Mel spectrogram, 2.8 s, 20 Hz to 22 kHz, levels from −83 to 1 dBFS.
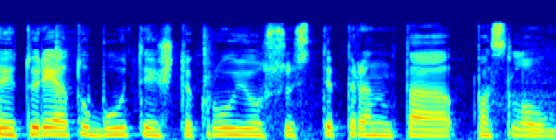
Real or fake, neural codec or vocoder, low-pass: real; none; 10.8 kHz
